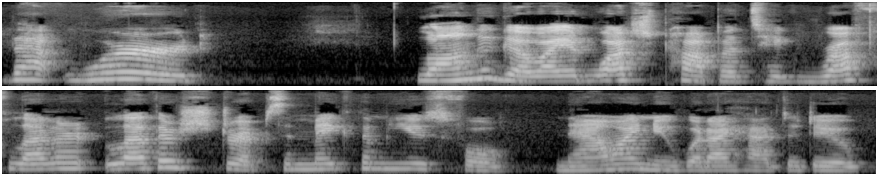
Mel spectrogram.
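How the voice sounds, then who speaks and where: A woman reading a children's story aloud in an expressive narrating style. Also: fairly high pitch, normal speed, few pauses. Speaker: storybook reader.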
